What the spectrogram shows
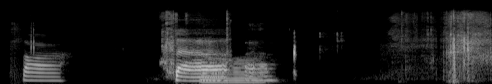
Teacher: It's a voiceless L.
